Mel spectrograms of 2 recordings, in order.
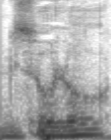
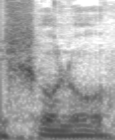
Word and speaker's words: Xolo: Et l'acteur, c'est pas Xolo, mais Cholo Maridueña.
